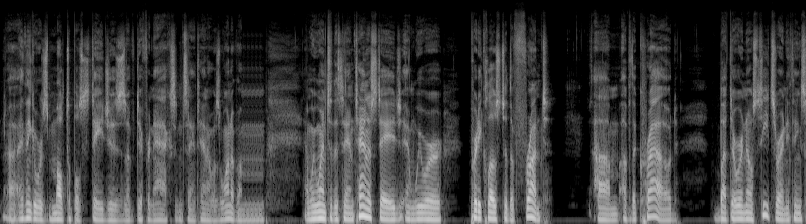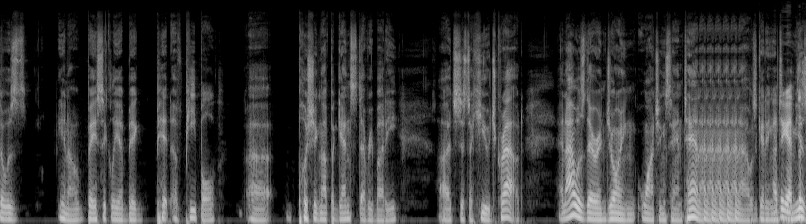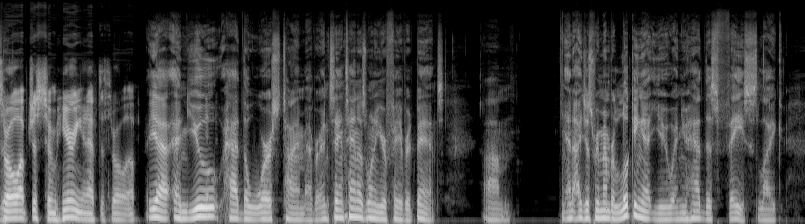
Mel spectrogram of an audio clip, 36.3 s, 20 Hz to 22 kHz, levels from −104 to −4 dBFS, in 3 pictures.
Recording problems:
audio stuttering; at 3.5 s and at 23 s

